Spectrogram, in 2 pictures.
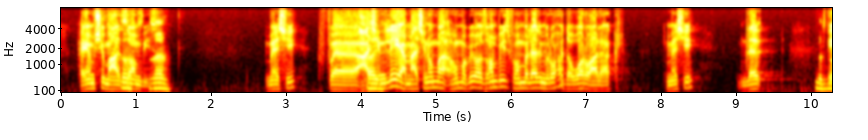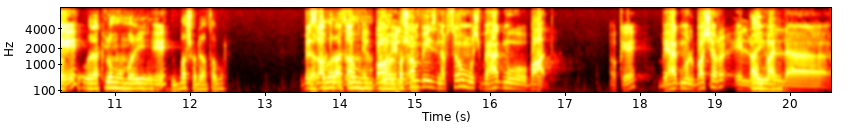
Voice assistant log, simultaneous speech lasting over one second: present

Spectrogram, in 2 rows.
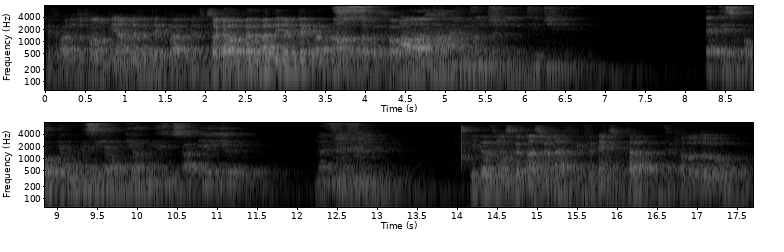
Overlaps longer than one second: present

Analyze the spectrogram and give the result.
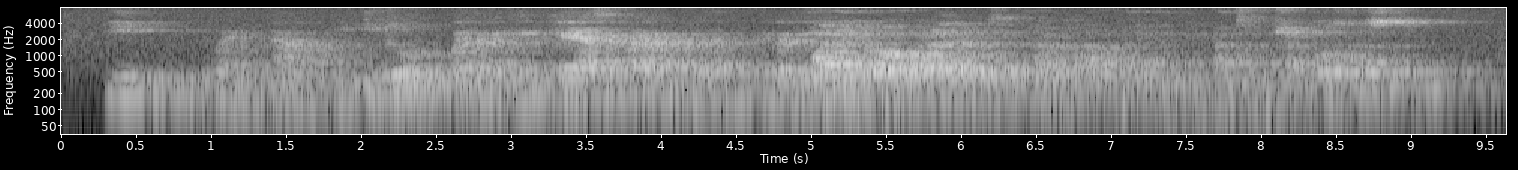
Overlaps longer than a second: none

